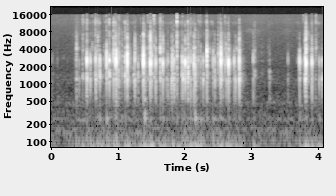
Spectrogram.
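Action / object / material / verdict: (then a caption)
tap / plastic mechanical keyboard / plastic / none. An SK61 small 60% mechanical keyboard with a white plastic case and plastic keycaps sits on a printed desk mat while both hands type on the keys with their fingertips. Rapid, bright, sharp key taps clatter with no ring, centered around 2.4 kHz. The typing thins into a short lull near the end, then picks up again with a few final taps.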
